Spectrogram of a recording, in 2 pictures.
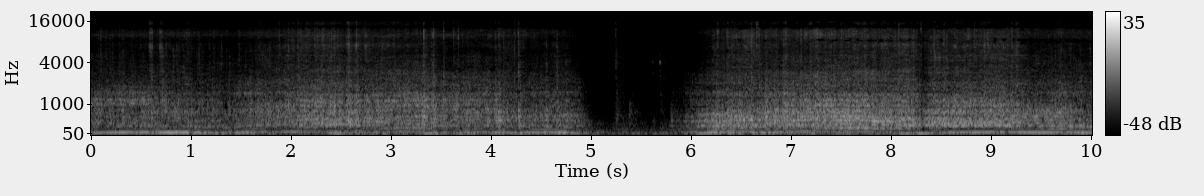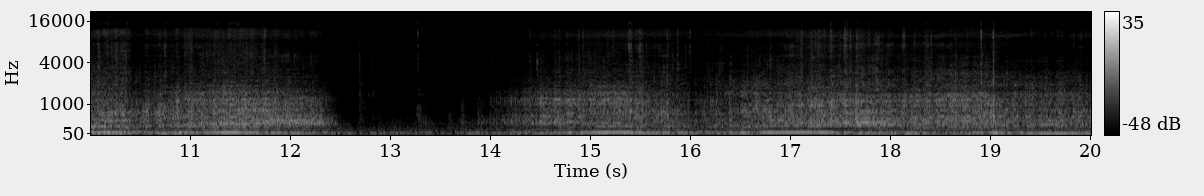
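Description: HO-scale Bowser PCC streetcar running along the layout track, its small motor and freshly rebuilt gear drive, which had been seized, giving a steady mechanical whir. The sound drops nearly to silence twice, about five and thirteen seconds in.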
